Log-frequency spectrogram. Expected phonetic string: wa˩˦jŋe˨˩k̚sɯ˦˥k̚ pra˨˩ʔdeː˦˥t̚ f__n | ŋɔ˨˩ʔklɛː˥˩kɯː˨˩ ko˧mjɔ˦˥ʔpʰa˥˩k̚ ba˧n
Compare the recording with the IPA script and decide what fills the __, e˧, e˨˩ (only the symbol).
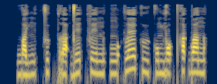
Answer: e˧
